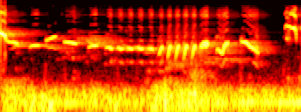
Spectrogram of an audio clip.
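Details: Varied leafbird song of slurred whistles, drawn-out descending notes and a quick run of short rising notes, somewhat softer, with a steady low hum underneath.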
